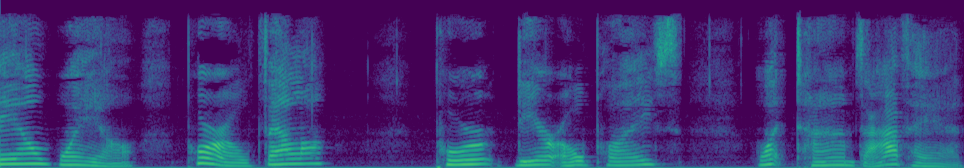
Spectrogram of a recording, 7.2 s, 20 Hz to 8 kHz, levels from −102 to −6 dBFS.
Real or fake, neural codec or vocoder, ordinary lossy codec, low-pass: real; none; AAC, 32 kbps; 7.2 kHz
